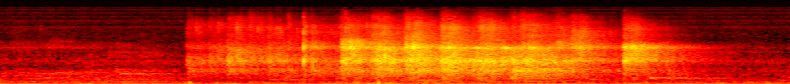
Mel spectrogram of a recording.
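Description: A small group clapping. It starts about two seconds in, swells, and stops abruptly a little after six seconds, with a steady high tone over the loudest part.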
